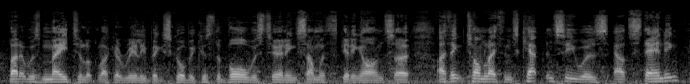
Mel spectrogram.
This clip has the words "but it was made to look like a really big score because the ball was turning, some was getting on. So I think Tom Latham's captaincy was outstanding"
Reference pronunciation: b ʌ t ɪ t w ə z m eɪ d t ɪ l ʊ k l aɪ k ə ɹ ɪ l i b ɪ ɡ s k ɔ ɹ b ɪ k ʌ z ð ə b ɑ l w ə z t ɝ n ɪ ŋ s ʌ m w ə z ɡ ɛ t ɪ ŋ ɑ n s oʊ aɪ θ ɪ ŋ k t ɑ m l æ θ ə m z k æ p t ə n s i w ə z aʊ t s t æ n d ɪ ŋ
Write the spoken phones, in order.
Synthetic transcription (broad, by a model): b ʌ t ɪ t w ə z m eɪ d t ɪ l ʊ k l aɪ k ə ɹ ɪ l i b ɪ ɡ s k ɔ l b ɪ k ʌ z ð ə b ɑ l w ə z t ɝ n ɪ ŋ s ʌ m w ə s ɡ ɛ t ɪ ŋ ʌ n s oʊ aɪ θ ɪ ŋ k t ɑ m l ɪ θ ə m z k æ p t ə n s i w ə z aʊ t s t æ n d ɪ ŋ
